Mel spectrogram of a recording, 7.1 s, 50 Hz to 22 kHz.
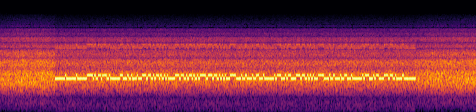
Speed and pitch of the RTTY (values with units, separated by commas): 45.45 baud, 170 Hz shift, 1360 Hz centre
